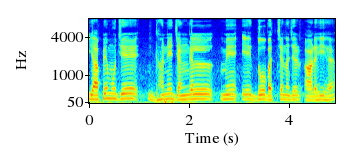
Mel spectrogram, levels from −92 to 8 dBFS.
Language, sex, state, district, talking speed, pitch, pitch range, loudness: Hindi, male, Uttar Pradesh, Hamirpur, 160 wpm, 155 Hz, 140-165 Hz, -20 LUFS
